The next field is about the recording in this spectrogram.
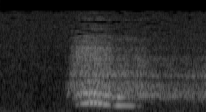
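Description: A deep breath, soft and airy, swelling for about a second with a brief faint voiced tone inside it before trailing off quietly.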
